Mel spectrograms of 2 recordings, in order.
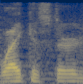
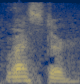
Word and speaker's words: Leicester: He's gone to the University of Leicester. Did I say that right? – Leicester. – University of Leicester. – I didn't say it right then.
